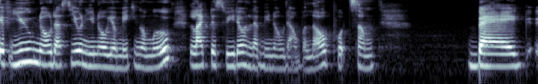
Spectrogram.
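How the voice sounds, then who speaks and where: A young adult woman from Vietnam, a spiritual coach giving a chatty intuitive reading straight to her viewers, full of fillers and restarts. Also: medium pitch. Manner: chatty, many fillers and restarts, laughs easily. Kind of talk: casual intuitive reading to camera.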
